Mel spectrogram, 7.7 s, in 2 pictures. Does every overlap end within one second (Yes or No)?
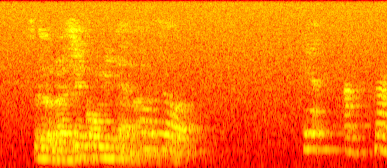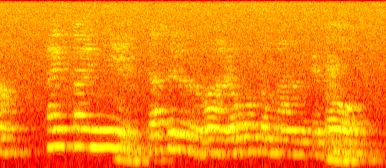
Yes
